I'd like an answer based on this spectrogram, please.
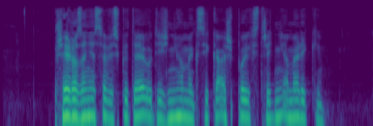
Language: Czech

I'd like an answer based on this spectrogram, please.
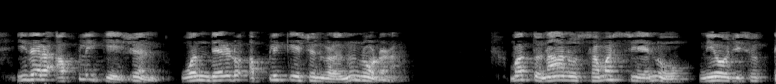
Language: Kannada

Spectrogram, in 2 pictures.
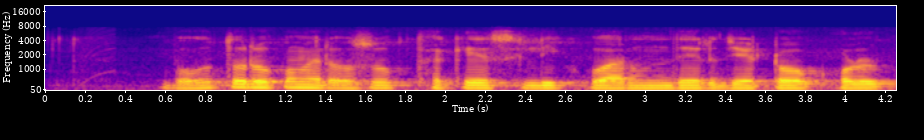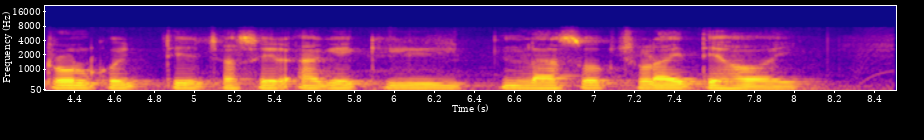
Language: Bangla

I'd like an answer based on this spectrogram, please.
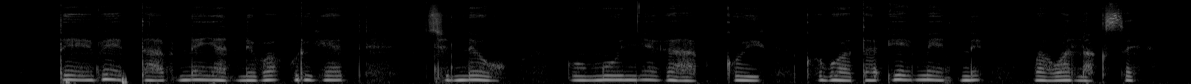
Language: Kalenjin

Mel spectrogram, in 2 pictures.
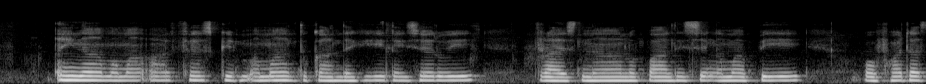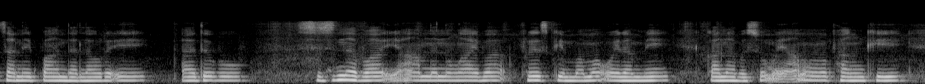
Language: Manipuri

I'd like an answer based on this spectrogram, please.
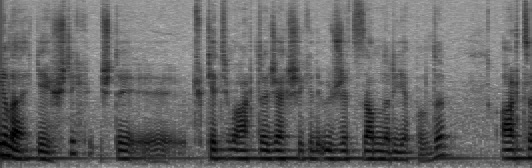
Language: Turkish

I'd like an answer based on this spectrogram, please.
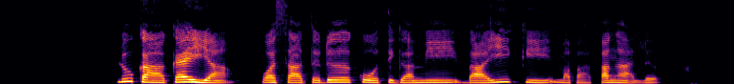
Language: Rukai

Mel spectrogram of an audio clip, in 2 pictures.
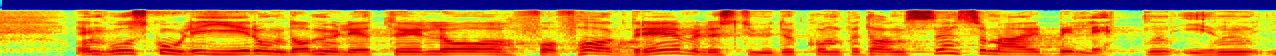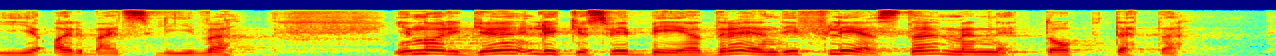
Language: Norwegian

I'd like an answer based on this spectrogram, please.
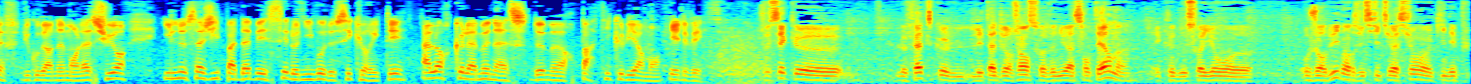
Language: French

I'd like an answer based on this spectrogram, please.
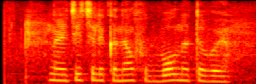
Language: Russian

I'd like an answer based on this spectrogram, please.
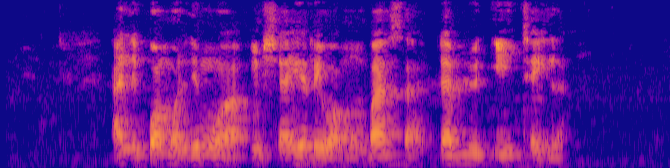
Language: Swahili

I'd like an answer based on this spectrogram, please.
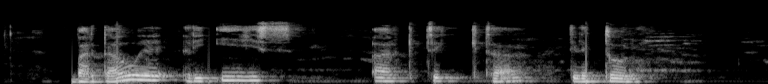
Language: Esperanto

